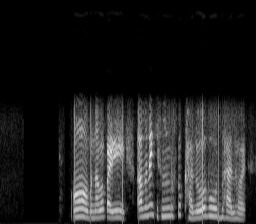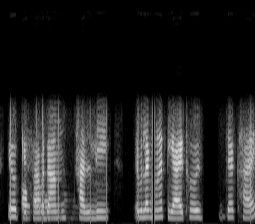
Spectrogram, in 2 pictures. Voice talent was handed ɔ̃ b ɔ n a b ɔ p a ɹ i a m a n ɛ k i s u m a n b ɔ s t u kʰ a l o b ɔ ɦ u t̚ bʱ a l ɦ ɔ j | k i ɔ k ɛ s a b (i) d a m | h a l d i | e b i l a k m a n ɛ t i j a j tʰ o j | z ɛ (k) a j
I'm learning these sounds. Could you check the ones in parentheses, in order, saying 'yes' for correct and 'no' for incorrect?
no, no

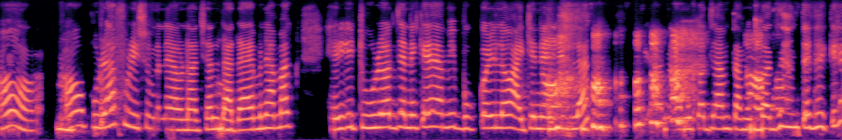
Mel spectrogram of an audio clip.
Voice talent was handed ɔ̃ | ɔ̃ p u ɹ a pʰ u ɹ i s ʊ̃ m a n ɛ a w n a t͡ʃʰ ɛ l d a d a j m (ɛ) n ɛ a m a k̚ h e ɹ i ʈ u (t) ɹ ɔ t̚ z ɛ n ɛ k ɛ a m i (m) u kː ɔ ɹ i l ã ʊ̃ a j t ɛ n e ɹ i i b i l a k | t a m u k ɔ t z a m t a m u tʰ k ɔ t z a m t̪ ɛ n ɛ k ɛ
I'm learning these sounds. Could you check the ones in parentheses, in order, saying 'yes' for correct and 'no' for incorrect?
no, no, no

